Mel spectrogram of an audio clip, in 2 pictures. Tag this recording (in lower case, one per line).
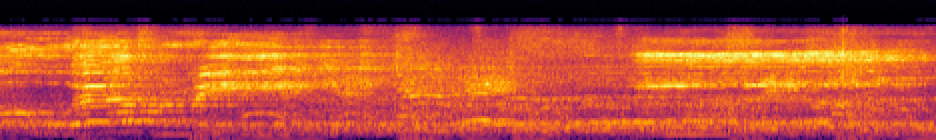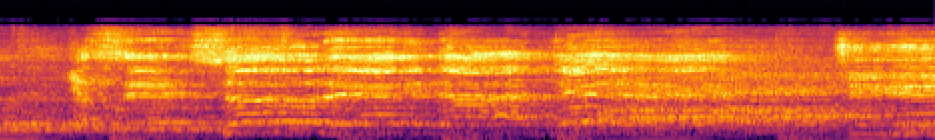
speech
music
male singing
choir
